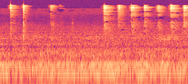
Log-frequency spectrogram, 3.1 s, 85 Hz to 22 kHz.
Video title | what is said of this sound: Vòi Lavabo lạnh Eurolife EL-LL115 dòng chảy mạnh mẽ. Cách khắc phục rò rỉ, thay van khi cần thiết. | Nếu mà nó có tiếng kêu thanh như xứ thì đó mới là đĩa Ceramic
